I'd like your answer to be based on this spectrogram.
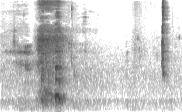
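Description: Someone chewing crunchy Mexican food during a mukbang, a short burst of close crunching and mouth sounds followed by a brief crackle.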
